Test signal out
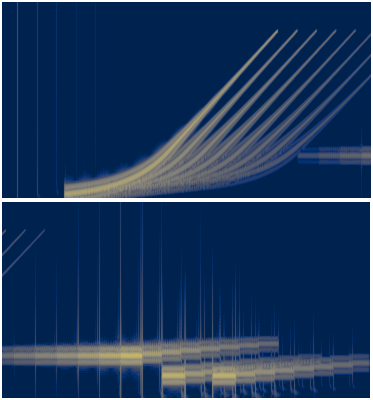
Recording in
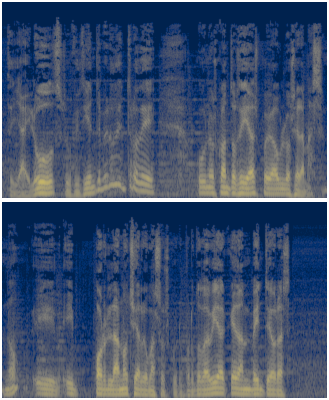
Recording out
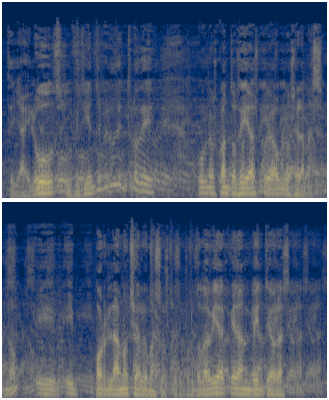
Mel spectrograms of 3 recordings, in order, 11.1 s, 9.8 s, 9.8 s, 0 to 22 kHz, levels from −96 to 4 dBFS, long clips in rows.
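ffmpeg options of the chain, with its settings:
-filter_complex "[0:a]asplit=2[a][b];[b]asplit=7[c][d][e][f][g][h][i];[c]adelay=292,afreqshift=36,volume=-12dB[j];[d]adelay=584,afreqshift=72,volume=-16.4dB[k];[e]adelay=876,afreqshift=108,volume=-20.9dB[l];[f]adelay=1168,afreqshift=144,volume=-25.3dB[m];[g]adelay=1460,afreqshift=180,volume=-29.7dB[n];[h]adelay=1752,afreqshift=216,volume=-34.2dB[o];[i]adelay=2044,afreqshift=252,volume=-38.6dB[p];[j][k][l][m][n][o][p]amix=inputs=7:normalize=0[q];[a][q]amix=inputs=2:normalize=0,tremolo=f=130:d=0.519"

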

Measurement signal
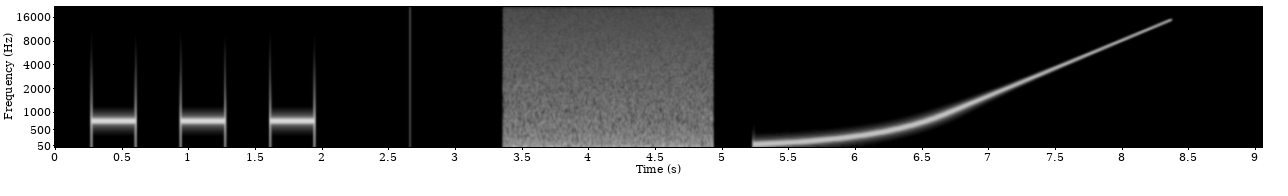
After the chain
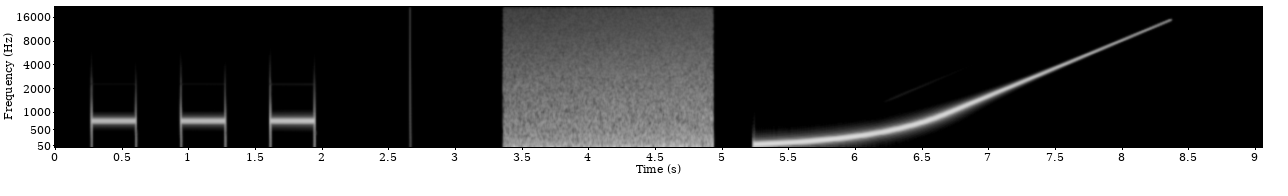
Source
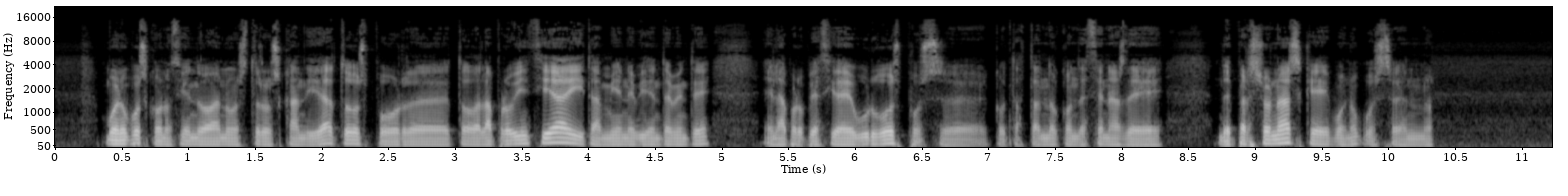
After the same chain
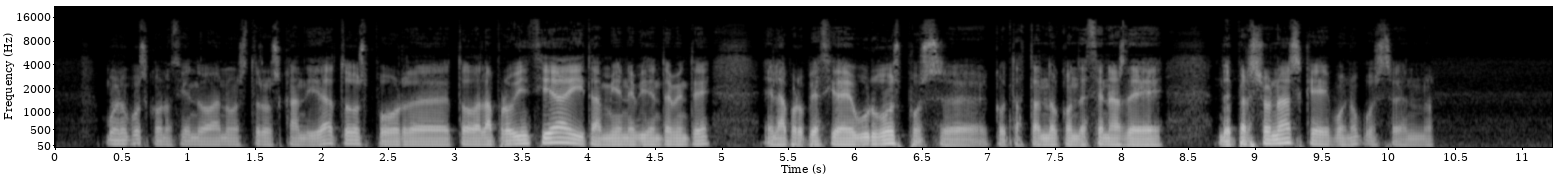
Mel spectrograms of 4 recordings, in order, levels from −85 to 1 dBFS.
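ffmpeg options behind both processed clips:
-filter_complex "[0:a]adynamicequalizer=threshold=0.0178:dfrequency=410:dqfactor=4.2:tfrequency=410:tqfactor=4.2:attack=5:release=100:ratio=0.375:range=2.5:mode=cutabove:tftype=bell,acrossover=split=300[a][b];[b]acompressor=threshold=-19dB:ratio=4:attack=4.7:release=112:knee=2.83:detection=peak[c];[a][c]amix=inputs=2:normalize=0,acrossover=split=750|1800[d][e][f];[d]volume=13.5dB,asoftclip=hard,volume=-13.5dB[g];[g][e][f]amix=inputs=3:normalize=0,dynaudnorm=f=390:g=11:m=15.5dB,highshelf=f=4.4k:g=-7,volume=-6dB"

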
